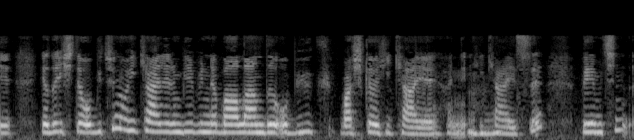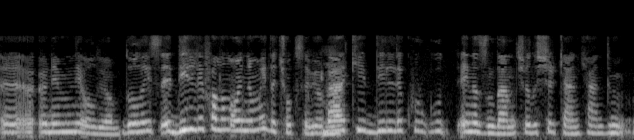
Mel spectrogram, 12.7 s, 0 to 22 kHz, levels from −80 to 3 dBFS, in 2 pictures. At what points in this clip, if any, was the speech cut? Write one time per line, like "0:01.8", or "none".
0:07.5
0:09.6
